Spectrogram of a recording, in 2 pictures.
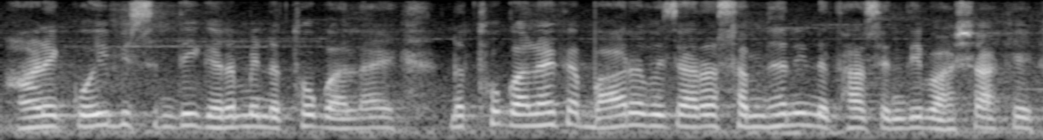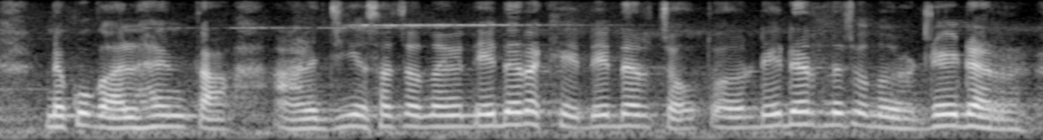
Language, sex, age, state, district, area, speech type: Sindhi, female, 45-60, Rajasthan, Ajmer, urban, spontaneous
